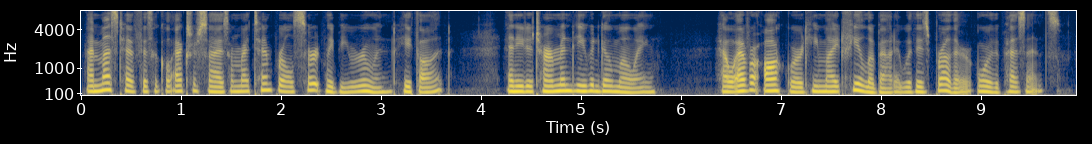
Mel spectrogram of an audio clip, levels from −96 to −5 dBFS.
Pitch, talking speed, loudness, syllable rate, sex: 185 Hz, 200 wpm, -16 LUFS, 6.2 syllables/s, female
